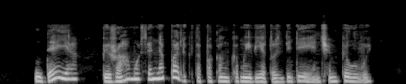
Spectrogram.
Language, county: Lithuanian, Vilnius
